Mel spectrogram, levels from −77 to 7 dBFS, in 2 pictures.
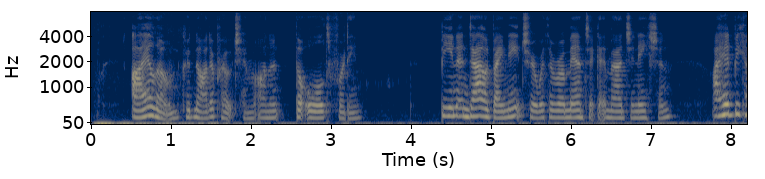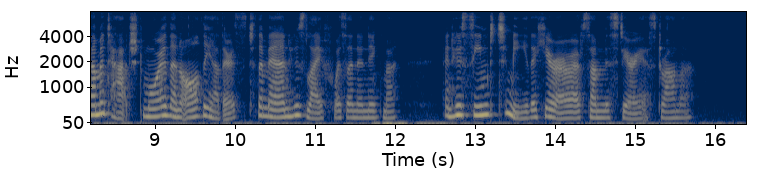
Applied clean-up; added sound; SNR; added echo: none; none; none; none.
